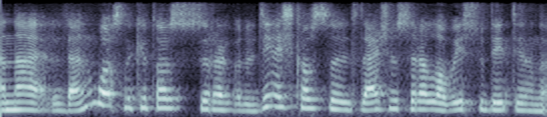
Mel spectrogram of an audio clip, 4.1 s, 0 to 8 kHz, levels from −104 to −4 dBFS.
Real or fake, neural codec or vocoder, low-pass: fake; codec, 16 kHz in and 24 kHz out, 0.9 kbps, LongCat-Audio-Codec, fine tuned four codebook decoder; 7.2 kHz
